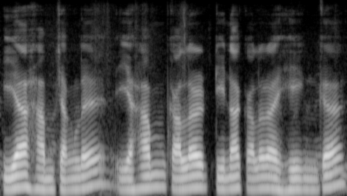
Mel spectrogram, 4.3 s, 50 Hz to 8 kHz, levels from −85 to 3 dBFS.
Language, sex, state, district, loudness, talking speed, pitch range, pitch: Wancho, male, Arunachal Pradesh, Longding, -18 LUFS, 150 wpm, 120-140 Hz, 125 Hz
